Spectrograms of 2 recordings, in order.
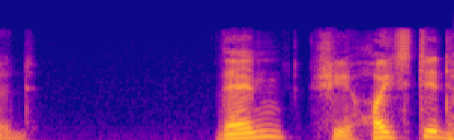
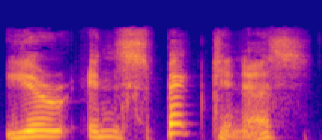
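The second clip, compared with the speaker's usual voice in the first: slow, higher-pitched blank question; slow, baffled question; blank echo; 8 semitones higher than usual. A narrator's reading. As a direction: echo it back, not taking it in. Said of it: "Hagrid echoed blankly".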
